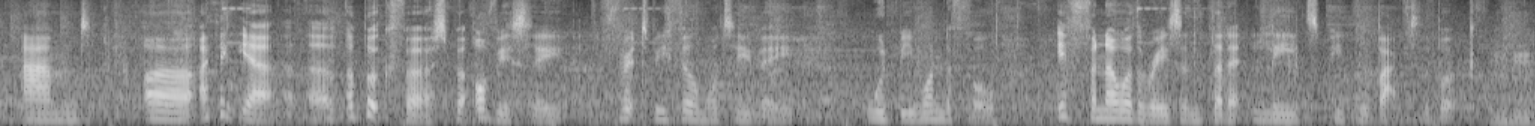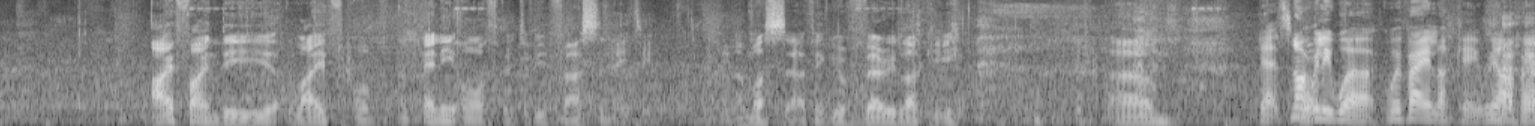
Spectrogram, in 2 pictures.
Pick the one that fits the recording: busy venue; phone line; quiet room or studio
busy venue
